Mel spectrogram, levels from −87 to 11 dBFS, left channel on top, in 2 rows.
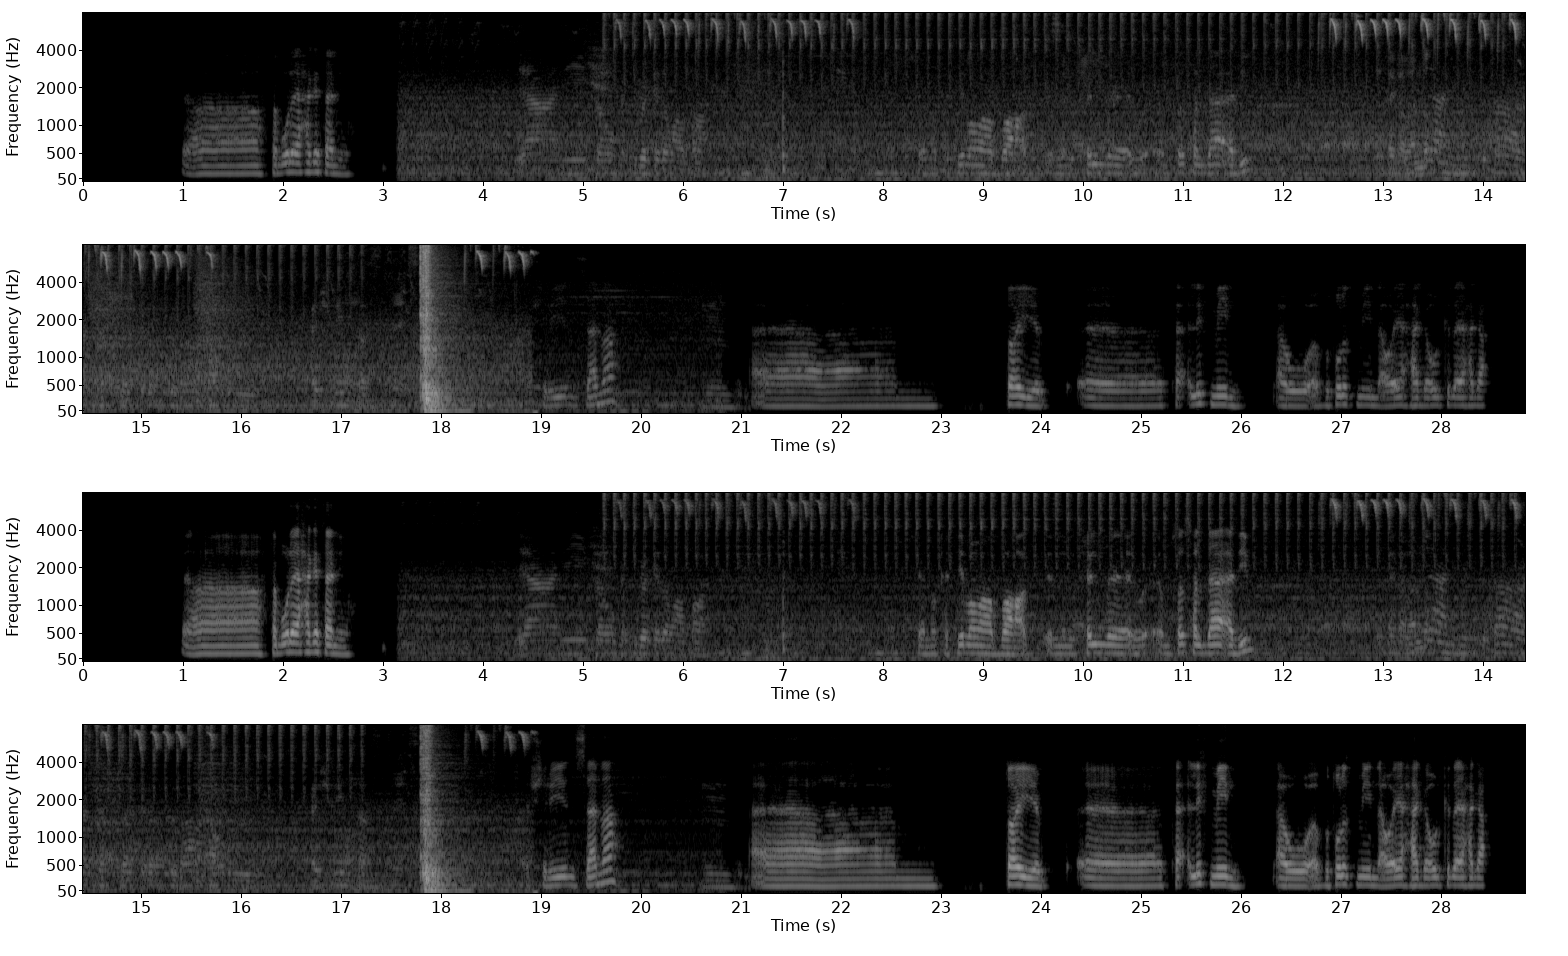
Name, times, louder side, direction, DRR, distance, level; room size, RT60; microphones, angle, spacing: voice 1, 1.0-2.7 8.3-11.7 18.8-19.8 21.1-23.0 23.7-24.1 24.4-26.0 26.3-28.4, right 7 dB, 75° right, 0.3 m, -44 dB
sound 1, 3.1-18.9, left 7 dB, 90° left, 0.8 m, -47 dB
voice 2, 4.2-6.3 13.0-16.3 16.7-17.5 20.6-21.1, equal, 15° left, 3.2 m, -56 dB
Motor vehicle (road), 5.0-20.8, left 5 dB, 50° left, 0.6 m, -45 dB
sound 2, 5.2-17.2, right 3 dB, 5° right, 0.4 m, -40 dB
6.2 x 2.7 x 2.3 m
head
